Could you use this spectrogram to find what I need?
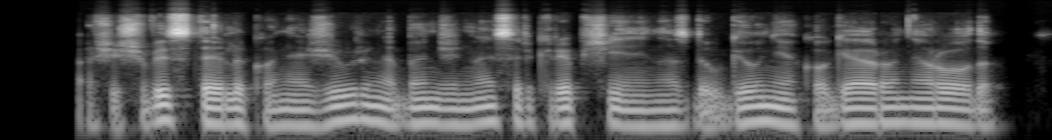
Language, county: Lithuanian, Kaunas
